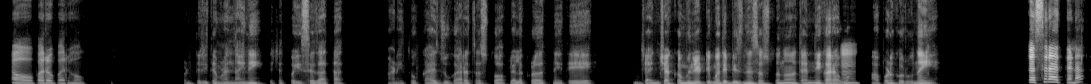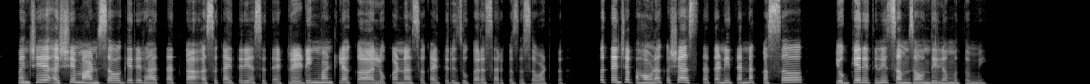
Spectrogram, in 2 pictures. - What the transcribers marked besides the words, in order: other background noise; in English: "कम्युनिटीमध्ये"; tapping; in English: "ट्रेडिंग"
- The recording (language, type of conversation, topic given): Marathi, podcast, इतरांचं ऐकूनही ठाम कसं राहता?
